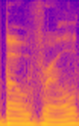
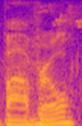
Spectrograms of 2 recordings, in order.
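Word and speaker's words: Bovril: us today boil boil Bine and I was pronouncing it boil but bavil more disturbingly although B intended the book to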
